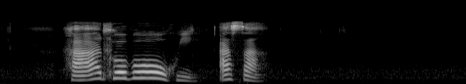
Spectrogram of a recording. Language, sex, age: Northern Sotho, female, 23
